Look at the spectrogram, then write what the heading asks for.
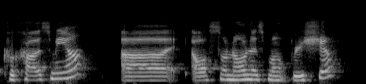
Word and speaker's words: Crocosmia: Crocosmia, often mispronounced as crocosmia, but crocosmia, also known as Montbretia.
